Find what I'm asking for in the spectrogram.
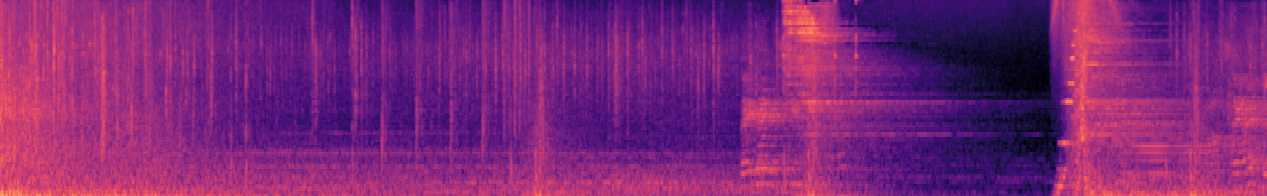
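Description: A Confringo blasting spell detonates in Hogwarts Legacy, a booming burst that rumbles and fades over several seconds before another loud blast cuts in; a voice speaks over the game sounds.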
